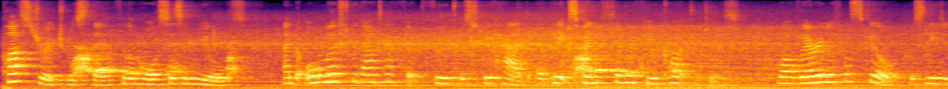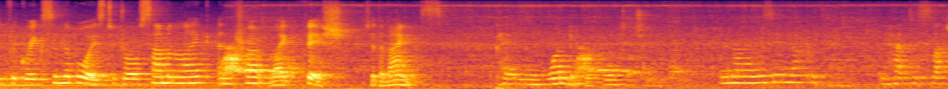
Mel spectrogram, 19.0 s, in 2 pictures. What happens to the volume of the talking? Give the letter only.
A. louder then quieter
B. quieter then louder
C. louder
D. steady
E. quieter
E.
